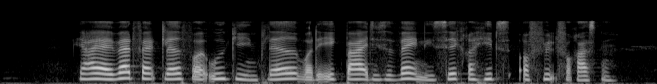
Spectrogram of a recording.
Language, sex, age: Danish, female, 24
